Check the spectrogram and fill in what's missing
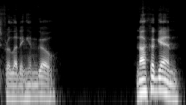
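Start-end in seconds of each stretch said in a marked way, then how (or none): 1.8-2.4 sharp raised call to knock; cried out. A narrator's reading. Magistrate to his men at the door, loud cry. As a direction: call out the order loudly. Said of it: "he cried".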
